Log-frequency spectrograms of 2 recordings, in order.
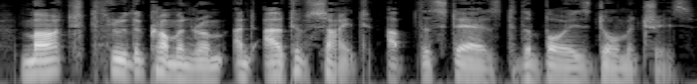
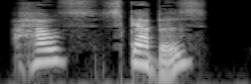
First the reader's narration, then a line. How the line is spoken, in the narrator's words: Hermione asked timidly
